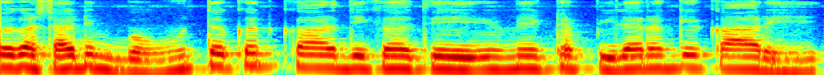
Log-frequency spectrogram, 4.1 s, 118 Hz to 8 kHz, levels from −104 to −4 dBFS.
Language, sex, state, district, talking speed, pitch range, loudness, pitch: Chhattisgarhi, male, Chhattisgarh, Sarguja, 160 wpm, 165-180 Hz, -16 LUFS, 170 Hz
